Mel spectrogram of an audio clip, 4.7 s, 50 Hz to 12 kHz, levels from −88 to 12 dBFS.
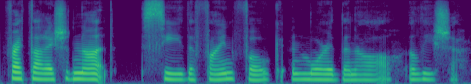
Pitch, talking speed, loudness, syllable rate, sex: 190 Hz, 190 wpm, -21 LUFS, 4.0 syllables/s, female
